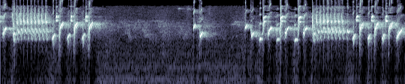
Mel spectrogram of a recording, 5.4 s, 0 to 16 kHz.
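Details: European goldfinch, acrobate, one year old, Mouzaia, Algeria, 2012. Loud twittering bursts with rapid buzzy trills open and close the passage, separated by a near-silent gap holding a single chirp.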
